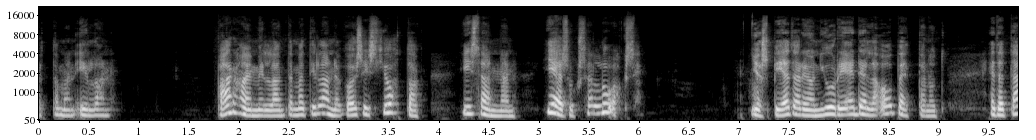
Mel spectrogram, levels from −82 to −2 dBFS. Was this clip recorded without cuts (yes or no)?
yes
